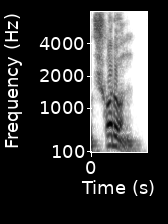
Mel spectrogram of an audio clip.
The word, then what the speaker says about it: স্মরণ: স্মরণ শব্দের শুদ্ধ উচ্চারণ হলো তালব্য শতে অবশ্যই হবে, কিন্তু এটা নাকের ভিতরে, অনেকটা নাকের ভিতরে দিলে উচ্চারণ করা লাগবে, সে কারণে স্মরণ। স্মরণ শব্দটা হবে এরকম, স্মরণ।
